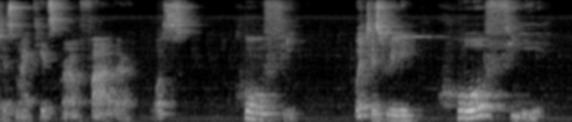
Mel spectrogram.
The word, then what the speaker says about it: Kofi: I think I've misspelled it in the Ashanti way. I think it's Kuofie or Ffi. I can't remember. Because we don't use it. But the pronunciation is Kofi.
